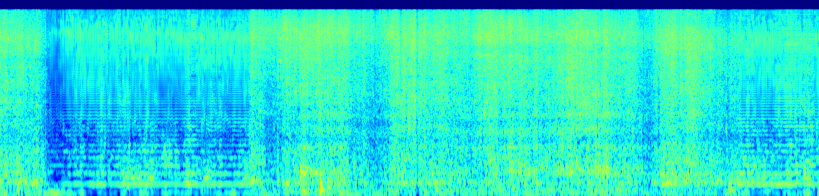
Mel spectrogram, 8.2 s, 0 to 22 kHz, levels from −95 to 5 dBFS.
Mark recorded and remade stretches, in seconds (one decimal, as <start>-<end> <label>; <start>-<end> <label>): 0.0-0.5 recorded; 0.5-2.5 remade; 2.5-7.4 recorded; 7.4-8.2 remade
